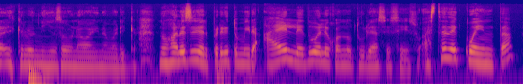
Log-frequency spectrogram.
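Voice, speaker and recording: A woman, co-hosting a casual podcast chat and telling stories with lively acted-out quotes. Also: medium pitch, fast talker, no room sound. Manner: animated storytelling with acted-out quotes and laughter. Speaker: podcast co-host.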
